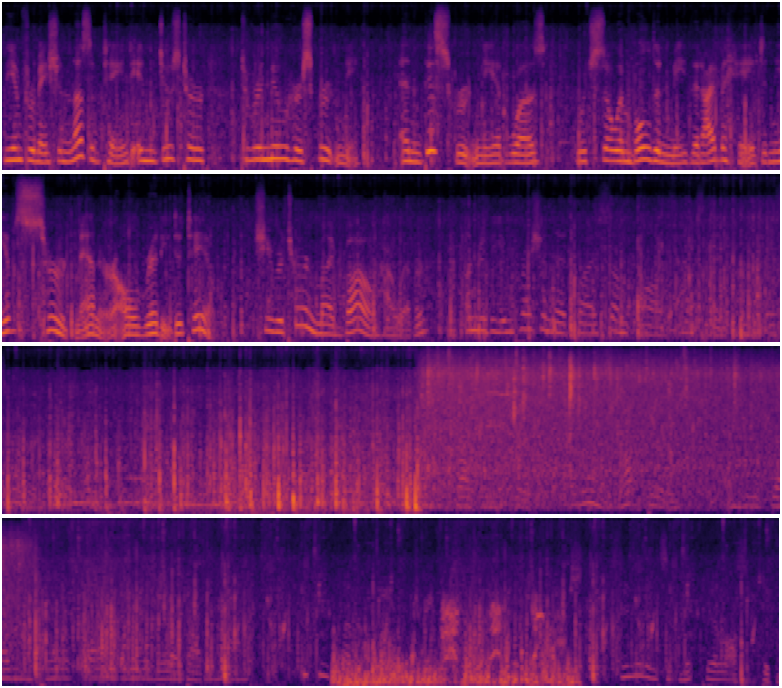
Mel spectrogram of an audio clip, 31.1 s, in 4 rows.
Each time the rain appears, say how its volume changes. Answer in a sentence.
You can hear the rain from 0.0 to 31.0 s, getting louder then quieter.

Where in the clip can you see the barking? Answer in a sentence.
The barking can be heard from 26.6 to 29.1 s.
